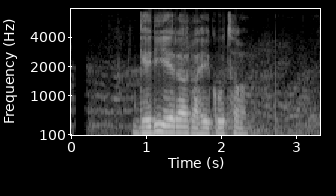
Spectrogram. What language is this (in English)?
Nepali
